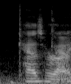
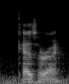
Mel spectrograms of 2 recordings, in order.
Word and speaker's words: Kaz Hirai: Kaz Hirai. Kaz, Kaz Hirai. Yeah. Yep. You got it.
